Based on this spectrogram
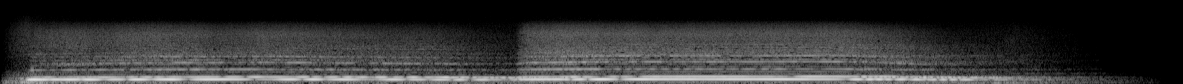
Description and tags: Dartmouth Noon Whistle
This a recording that I made in 1984 of the Noon Whistle at Dartmouth College, Hanover, NH. It was originally recorded to audio cassette using a JVC Boom Box (with built-in microphones).
dartmouth-college, ambient, field-recording, steam-whistle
